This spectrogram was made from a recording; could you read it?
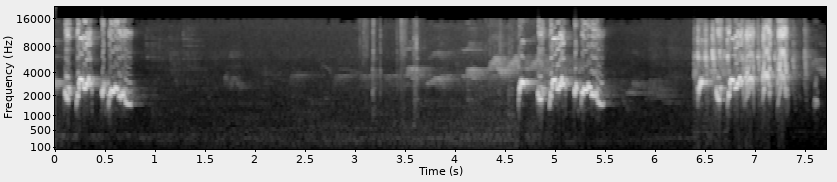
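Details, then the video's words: Red-whiskered bulbul decoy song in the 'ché' style, sung in the morning to train birds: three bursts of rapid, descending chirped notes separated by quiet gaps with faint twittering. "Chào mào hót ché luyện giọng quá hay 2020, luyện chào mào hót sáng, cách luyện chào mào hót căng lửa"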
